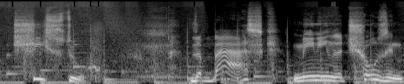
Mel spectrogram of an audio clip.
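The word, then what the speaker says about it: txistu: accordion a tambourine and an ancient Basque flute pronounced she stool the Basque meaning the chosen people come from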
